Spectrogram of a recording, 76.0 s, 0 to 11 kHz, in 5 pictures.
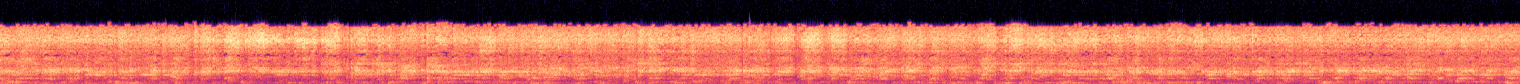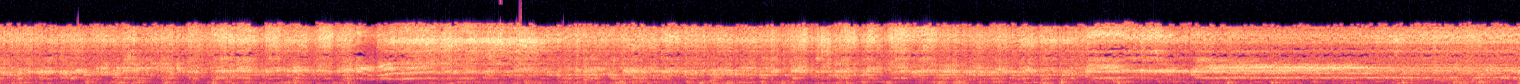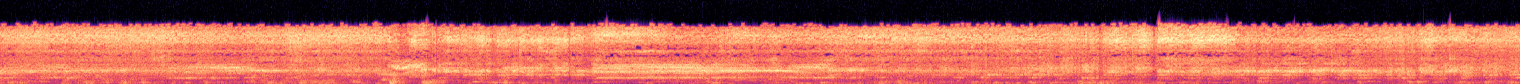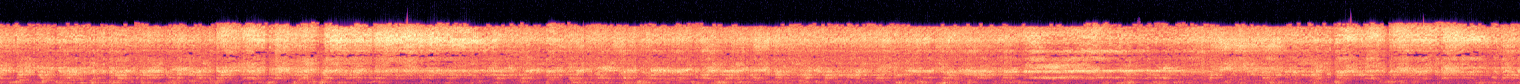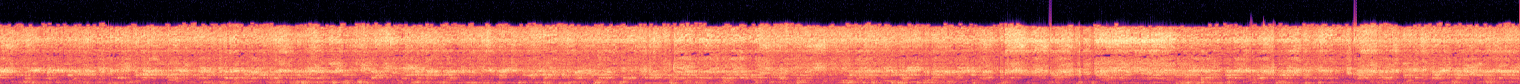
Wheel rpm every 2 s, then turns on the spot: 230, 230, 230, 230, 230, 230, 230, 230, 240, 220, 230, 240, 230, 220, 210, 220, 230, 230, 220, 220, 230, 240, 230, 230, 230, 230, 230, 230, 230, 230, 230, 230, 230, 230, 230, 230, 230, 230.
none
